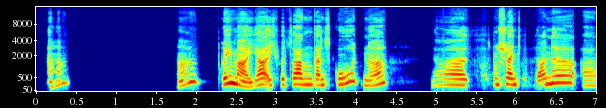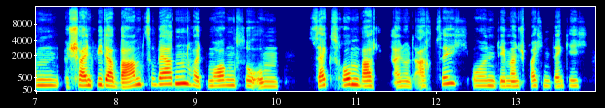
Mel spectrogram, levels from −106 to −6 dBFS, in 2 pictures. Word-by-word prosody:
Aha. 265 - -8 1.4
Ah, 330 +1 0 0.3
prima, 245 - +7
ja, 210 +10 +5
ich - - -3
würde 220 0 -4
sagen, 235 -1 +5
ganz 215 -1 -1
gut, 280 +9 0
ne? 215 +8 +1 0.5
Äh, 190 - -21 0.6
draußen 220 +3 -7
scheint 235 -1 +4
die - - -23
Sonne, 280 +9 +4
ähm, 200 +1 -7
scheint 200 +1 +1
wieder 195 -8 +1
warm 155 +10 +2
zu 230 -1 -16
werden. 255 +1 +2
Heute 185 -2 -7
morgens 195 +2 -4
so 190 - -7
um 170 +3 -8 0.4
6 195 +3 -5
rum 225 +1 +2
war's 180 0 +2
schon - - -36 0.2
81 250 - -7
und 190 -1 -10
dementsprechend 180 +1 -8
denke 185 +3 -10
ich 190 -1 -14
205 Hz, 145 wpm, -25 LUFS, 185-240 Hz, 1.4 s, prima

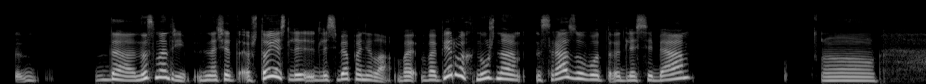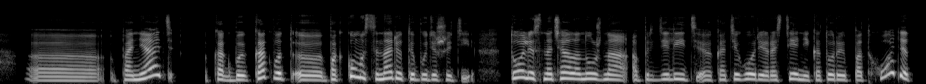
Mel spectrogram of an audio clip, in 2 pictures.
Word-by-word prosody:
Эн 175 +10 -10 0.6
да, 210 -2 -1
ну, 240 +7 +4
смотри, 295 - 0
значит, 205 +1 -2
что 190 - +1
если 225 - +2
для 195 +2 -4
себя 210 +6 0
поняла. 215 -7 -3
Во 190 +1 -3
во-первых, 315 - 0
нужно 250 -3 +1 0.2
сразу 265 +4 0
вот 220 -3 -1
для 185 +1 -4
себя 205 - -1 1.4
э, 180 -1 -4 0.8
э, 180 -2 -4 0.2
понять, 260 - +2 0.4
как 225 -5 0
бы, 210 +1 +4
как 300 - +2
вот, 265 -3 +3
э, 200 -2 +2
по 230 - +3
какому 340 - +3
сценарию 265 +1 +3
ты 240 - +2
будешь 225 -2 -2
идти. 195 -3 -6 0.3
То 305 +2 +3
ли 285 -3 +5
сначала 255 +1 +3
нужно 235 -4 +2
определить, 225 +3 -3
э, 200 - -3
категории 230 +3 +1
растений, 205 +1 0
которые 215 +1 0
подходят, 285 - 0
220 Hz, 135 wpm, -22 LUFS, 195-255 Hz, 1.4 s, ли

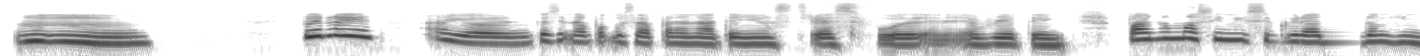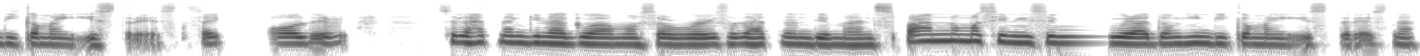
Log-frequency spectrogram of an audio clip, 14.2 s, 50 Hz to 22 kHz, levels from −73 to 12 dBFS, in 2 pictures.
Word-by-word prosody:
Mm, 230 -6 +2 0.8
pero 435 +2 +6
yu - - +5 0.3
ayun, 205 -7 +2
kasi 270 +1 0
napag-usapan 220 -3 -2
na 195 -1 +1
natin 190 +1 -1
yung 190 - -1
stressful 175 0 -1
and 175 - 0
everything, 175 -2 0 0.3
paano 315 +2 +4
mo 350 - +4
sinisiguradong 245 -7 -1
hindi 215 -4 -2
ka 195 - +3
mai 180 -2 -3
stress - - -8 0.2
like - - -2 0.2
older 200 +1 +1 0.4
sa 235 - -3
lahat 225 +1 0
ng 225 -2 0
ginagawa 200 -2 +3
mo 185 - -1
sa 185 +2 0
work, 180 +1 +2
sa 190 - -2
lahat 190 0 0
ng 190 -2 0
demands, 175 -1 0
paano 265 +1 +2
mo 265 - +3
sinisiguradong 210 -4 +1
hindi 205 -1 0
ka 195 - +1
mai 180 -1 -3
stress 170 +1 -6
na 185 -1 -4
205 Hz, 170 wpm, -21 LUFS, 185-235 Hz, 0.8 s, pero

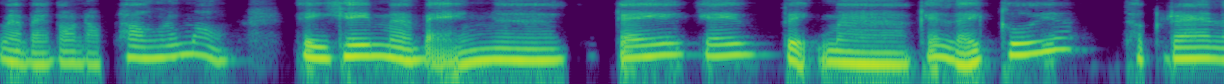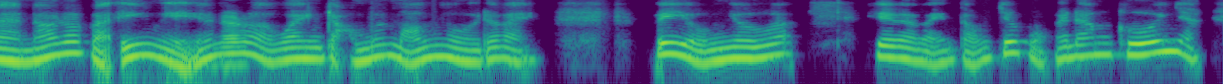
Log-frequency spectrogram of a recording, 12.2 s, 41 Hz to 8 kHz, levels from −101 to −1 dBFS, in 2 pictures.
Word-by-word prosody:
mà 175 -4 +1
bạn 150 -1 -2
còn 160 -1 -3
độc 150 0 -6
thân, 220 -1 +1
đúng 245 +4 -1
hông? 225 -9 -3 0.3
Thì 215 - +5
khi 240 +3 +6
mà 220 -6 +4
bạn, 180 0 +2
à, 190 -1 +4 0.3
cái 250 +4 +2
cái 250 +1 +1 0.2
việc - - +4
mà 150 -4 +3
cái - - +1
lễ 160 -6 +5
cưới 270 +2 +4
á, 350 - +1 0.3
thực 200 - -6
ra 205 0 +3
là 190 -3 +1
nó 195 +7 -1
rất 290 +1 -3
là - - -1
ý 210 +5 0
nghĩa, 185 - -2
nó 140 +1 -3
rất 145 - -4
là - - -4
quan 200 +3 -2
trọng 195 -3 -5
với 230 +5 -3
mỗi 200 -5 -3
người 210 -6 -2
đó 200 +4 -5
bạn. 190 -4 -6 0.6
Ví 275 0 +2
dụ 210 -10 -1
như 210 +5 0
á, 270 - -7 0.4
khi 230 -2 -1
mà 205 -3 -3
bạn 165 +1 -7
tổ 160 - -8
chức 290 0 -3
một - - -8
cái 205 - -5
đám 250 +3 -5
cưới 265 +3 +2
nha, 320 -8 -2
205 Hz, 255 wpm, -23 LUFS, 180-245 Hz, 0.6 s, khi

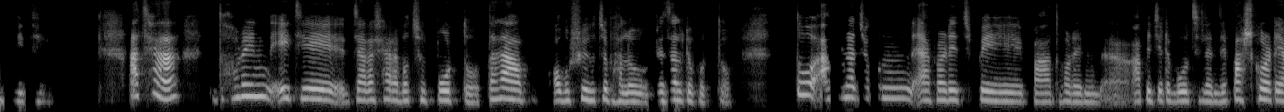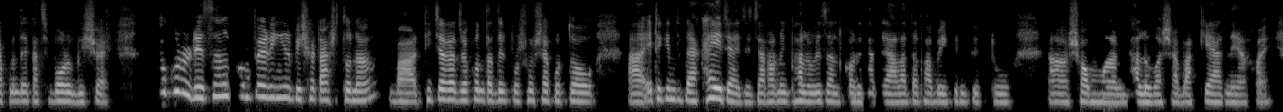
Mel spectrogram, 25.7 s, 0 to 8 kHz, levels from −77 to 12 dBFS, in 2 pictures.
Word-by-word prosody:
জি, 190 - -10 0.2
জি। - - -13 1.0
আচ্ছা 370 - +1 0.6
ধরেন 280 +6 +1 0.3
এইযে 250 0 -1 0.5
যারা 220 0 +2
সারাবছর 215 -1 -2
পড়তো 215 -3 +1 0.2
তারা 240 +2 +5 0.5
অবশ্যই 210 +3 0
হচ্ছে 215 +3 -1
ভালো 195 0 +1 0.3
রেজাল্টও 205 0 0
করতো। - - -11 0.7
তো 355 - -1 0.3
আপনারা 275 +3 -2
যখন 260 0 -7 0.4
এভারেজ 220 0 0
পেয়ে 210 -3 +2 0.3
বা 190 - -1 0.2
ধরেন 185 -1 -3 0.2
আ - - -9 0.2
আপনি 205 +2 -2
যেটা 210 -1 -2
বলছিলেন 200 -1 -1
যে, 195 - -3
"পাস 230 -1 +5
করাটাই 220 -3 +3
আপনাদের 200 0 -3
কাছে 195 +1 -7
বড় 200 0 +4
বিষয়।" 185 - -4 0.5
তো 390 - -10
কোনো 410 -3 +5
রেজাল্ট 300 +4 +4
comparing 280 -1 +2
এর 265 - -1
বিষয়টা 235 -1 +1
আসতো 215 +1 -3
না? 210 - +3 0.3
বা - - +1 0.2
টিচাররা 225 0 +3
যখন 225 +2 0
তাদের 210 0 0
প্রশংসা 210 +1 -3
করতো 200 +1 -3 0.6
আ - - 0 0.2
এটা 245 - 0
কিন্তু 235 -2 0
দেখাই 240 +6 +5
যায় 190 -3 +2
যে, 180 - -5
যারা 185 0 -1
অনেক 195 -1 -1
ভালো 200 -2 +1
রেজাল্ট 190 -2 -3 0.3
তাদের 185 0 -6
আলাদাভাবে 185 0 -3
কিন্তু 185 -2 -6
একটু 185 +1 -11 0.5
আ - - 0 0.2
সম্মান, 180 -2 +1
ভালোবাসা 180 -1 0
বা 170 - 0
কেয়ার 180 -3 +1
নেয়া 175 0 -3
হয়। 175 +1 -5
210 Hz, 155 wpm, -23 LUFS, 190-235 Hz, 1.0 s, তারা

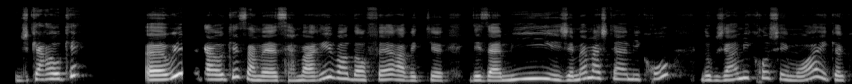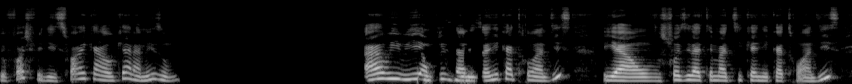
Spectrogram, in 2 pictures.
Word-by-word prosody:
Du 185 0 -7
karaoké? 250 - +3 0.7
Heu, 215 +1 +9
oui, 390 - +10 0.2
le 255 - -20
karaoké 230 +7 +2
ça 240 -11 +1
m'est 190 -1 +3
ça 180 -1 -3
m'arrive, 200 - +1
hein, 265 -2 +2
d'en 210 -2 +1
faire 215 +2 -1
avec, 185 -1 -4
heu, 185 -2 -1 0.2
des 195 0 0
amis 245 +9 +4
et 210 - 0
j'ai 195 +1 0
même 265 +9 +1
acheté 290 -2 -2
un 240 -1 -3
micro, 255 - -3 0.3
donc 200 -2 -2
j'ai 190 +2 -2
un 215 +5 -1
micro 300 +1 0
chez 240 -6 -4
moi 210 - -1
et 260 - -5
quelquefois 205 - -5
je 300 - -14
fais - - -11
des 175 -2 -7
soirées 260 +11 -6
karaoké 205 -4 -5
à 265 - -3
la 200 - -4
maison. 195 -2 -6 1.9
Ah 245 +5 +3
oui, 265 -1 +2
oui, 240 +2 -1
en 205 - 0
plus 245 +1 -9
dans 190 -2 0
les 175 -1 0
années 210 +6 -2
90, 230 - -4 0.3
il 190 - -5
y 190 - +6
a 170 -2 +4
on 170 0 -1
v 165 - -11
choisit 205 +5 -3
la 200 -2 +1
thématique 190 0 -6
années 180 -2 -2
90 185 - -4
210 Hz, 205 wpm, -22 LUFS, 185-255 Hz, 1.9 s, oui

